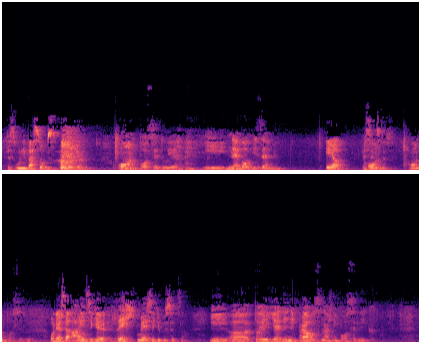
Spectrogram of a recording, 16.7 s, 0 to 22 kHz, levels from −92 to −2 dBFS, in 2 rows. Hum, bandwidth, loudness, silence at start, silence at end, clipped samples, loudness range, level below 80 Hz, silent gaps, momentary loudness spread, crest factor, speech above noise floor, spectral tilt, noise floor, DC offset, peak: none; 7.8 kHz; -26 LUFS; 0 s; 0.15 s; under 0.1%; 4 LU; -68 dBFS; none; 18 LU; 22 dB; 30 dB; -3 dB/octave; -57 dBFS; under 0.1%; -6 dBFS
